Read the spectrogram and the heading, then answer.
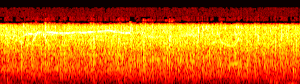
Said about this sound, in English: Well, that nice round of applause will sure get the job done there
